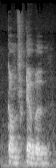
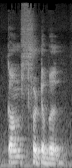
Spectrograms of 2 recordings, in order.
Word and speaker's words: comfortable: Again, in this word we have 3 syllables, not 4. It's pronounced as comfortable, not comfortable. There is no O sound. It's comfortable.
